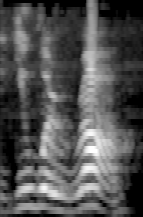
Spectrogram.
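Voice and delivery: very loud bark. A narrator's reading. Headmistress barking at Eric, very loud. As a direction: bark the verdict. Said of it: "she barked".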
